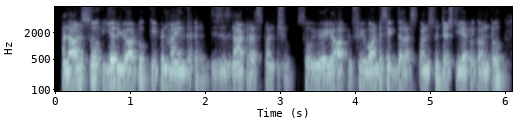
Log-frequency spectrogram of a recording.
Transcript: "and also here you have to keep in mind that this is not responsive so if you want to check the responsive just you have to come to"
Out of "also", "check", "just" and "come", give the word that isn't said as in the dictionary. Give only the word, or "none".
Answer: check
